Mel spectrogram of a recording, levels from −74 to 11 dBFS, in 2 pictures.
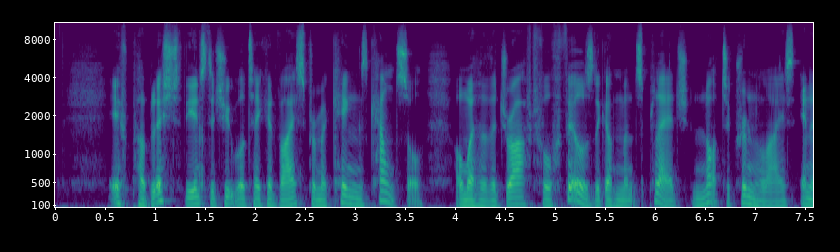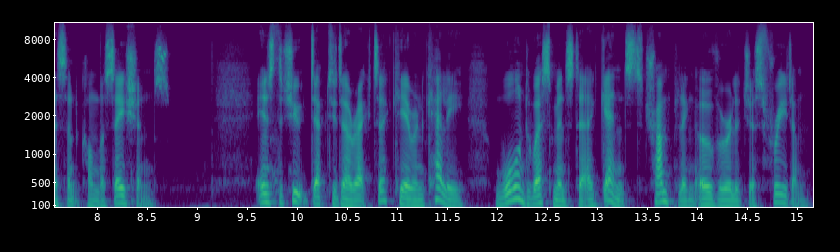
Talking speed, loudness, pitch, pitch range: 140 wpm, -23 LUFS, 105 Hz, 95-120 Hz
